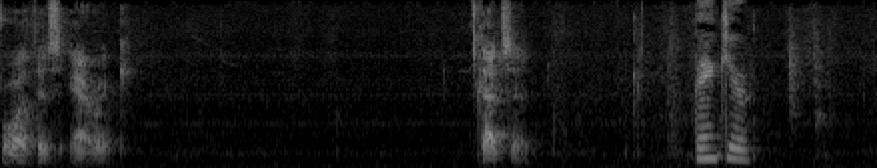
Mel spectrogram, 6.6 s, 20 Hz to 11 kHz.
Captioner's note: pauses for 3 seconds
